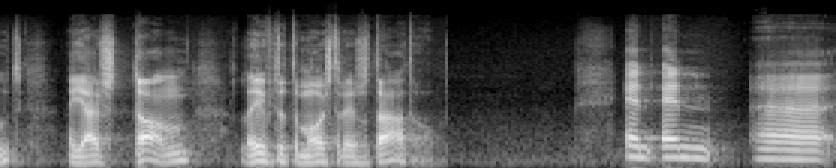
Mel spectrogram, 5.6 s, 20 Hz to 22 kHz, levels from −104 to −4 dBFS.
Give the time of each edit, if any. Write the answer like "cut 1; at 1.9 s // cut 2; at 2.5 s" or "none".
none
